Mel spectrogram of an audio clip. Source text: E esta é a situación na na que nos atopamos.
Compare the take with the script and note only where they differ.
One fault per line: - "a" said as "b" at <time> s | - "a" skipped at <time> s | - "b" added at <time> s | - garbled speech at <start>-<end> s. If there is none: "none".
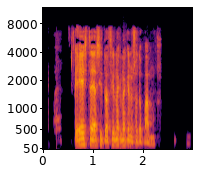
none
